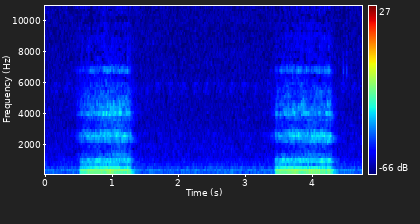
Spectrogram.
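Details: Sleeping Mastiff puppy snoring heavily: two slow, rattling snores a few seconds apart with quiet room noise between; ordinary snoring.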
